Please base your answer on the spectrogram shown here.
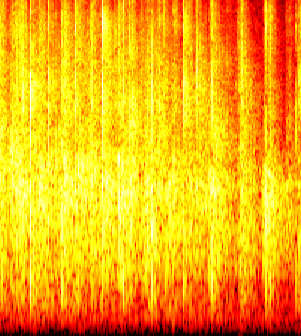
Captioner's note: clapping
